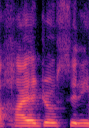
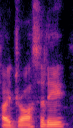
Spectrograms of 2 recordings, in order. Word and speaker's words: Hydro City: the book on it I think it's supposed to be Hydro City but the way it's spelled in the original game really seems like it would be pronounced hydrosity so there's a lot of people who just assume that's how it was pronounced and when they found out that it was technically wrong it sort of becomes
